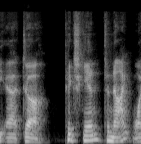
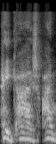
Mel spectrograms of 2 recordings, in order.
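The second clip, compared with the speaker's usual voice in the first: put-on earnest churchy voice, pitched higher; 7 semitones higher, 3 dB louder than usual. Imitating an old college roommate who announces games: imitating Blair Browning's earnest voice. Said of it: "Blair would have a real".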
